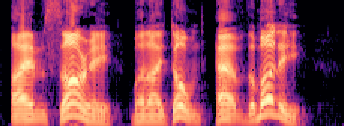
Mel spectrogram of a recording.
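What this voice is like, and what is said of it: Louder speech. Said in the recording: “say it louder.”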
